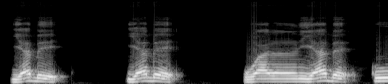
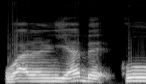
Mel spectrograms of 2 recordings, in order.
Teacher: Ini huruf ba dalam keadaan sukun atau mati, sehingga dia harus kita pantulkan. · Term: dipantulkan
